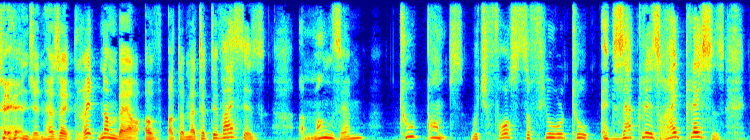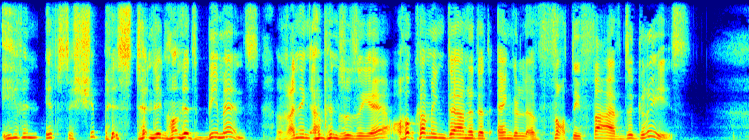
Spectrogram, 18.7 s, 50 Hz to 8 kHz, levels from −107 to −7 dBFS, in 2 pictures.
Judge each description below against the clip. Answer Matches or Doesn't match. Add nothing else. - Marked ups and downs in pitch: Matches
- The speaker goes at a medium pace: Matches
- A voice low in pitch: Doesn't match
